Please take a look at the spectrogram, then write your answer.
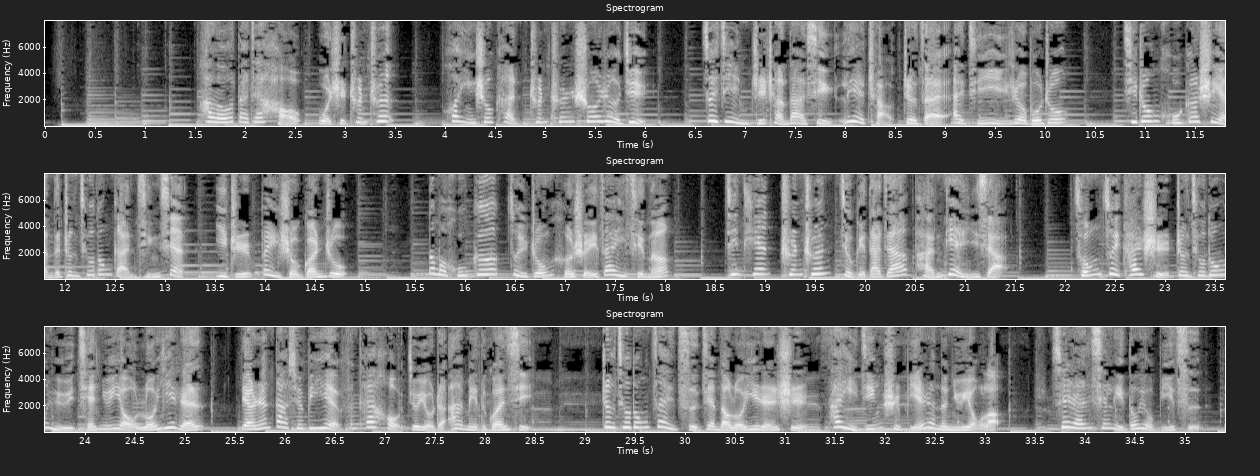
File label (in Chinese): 女声栏目类; 春春说热剧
